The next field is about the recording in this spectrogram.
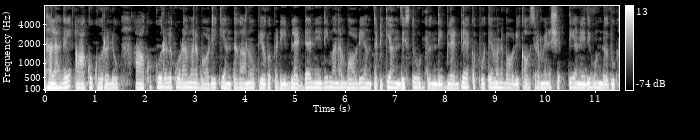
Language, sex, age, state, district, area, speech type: Telugu, female, 30-45, Andhra Pradesh, Palnadu, urban, spontaneous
